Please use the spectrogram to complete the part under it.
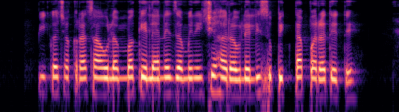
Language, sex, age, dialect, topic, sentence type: Marathi, male, 56-60, Standard Marathi, agriculture, statement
